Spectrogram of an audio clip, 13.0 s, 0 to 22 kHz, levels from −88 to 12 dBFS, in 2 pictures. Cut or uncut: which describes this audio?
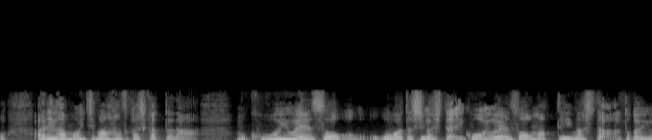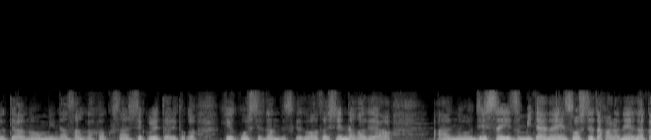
cut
